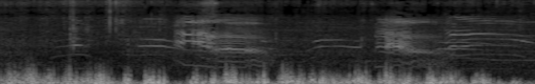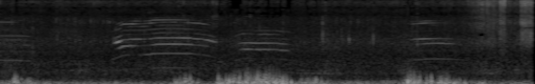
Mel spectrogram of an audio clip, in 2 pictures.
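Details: Several street cats gathered for feeding, meowing repeatedly and overlapping, with short rising-falling meows, many high mews and busy rustling and crunching sounds throughout, over low outdoor rumble.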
